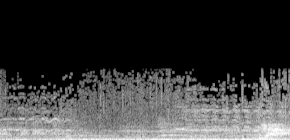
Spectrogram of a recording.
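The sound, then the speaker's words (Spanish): Several horses among mounted riders in a plaza neigh and whinny over a steady low rumble of shuffling hooves, with a louder, shrill whinny rising near the end. “En una plaza, John camina entre jinetes Dothraki.”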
